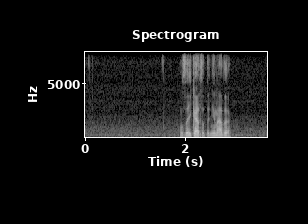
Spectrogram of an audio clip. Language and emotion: Russian, neutral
